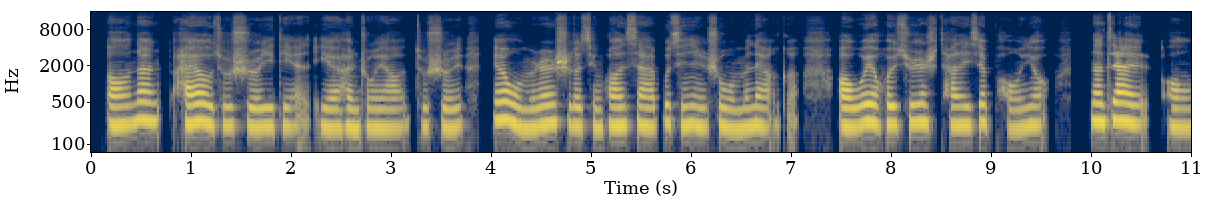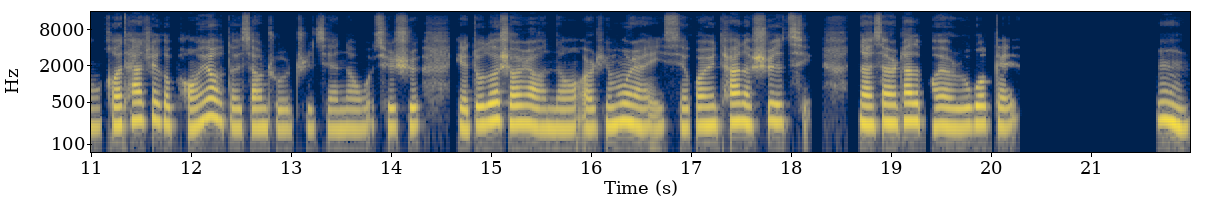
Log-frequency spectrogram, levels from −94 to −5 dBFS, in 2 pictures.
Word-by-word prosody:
呃， 215 0 +3
那 245 0 +2 0.2
还 220 - +2
有 230 -1 +5
就 210 0 -5
是 200 -1 -1
一 205 - +1
点， 205 +3 -7
也 195 -3 -2
很 190 0 -1
重 195 0 -4
要， 190 0 -4
就 200 - -7
是 195 0 -3 0.3
因 250 - +1
为 255 - +6
我 230 -4 +4
们 190 0 -1
认 220 +2 +3
识 230 -2 +1
的 205 -1 0
情 200 -2 -6
况 210 0 +2
下， 210 -1 0
不 225 +3 -4
仅 215 -2 -3
仅 205 -2 -1
是 210 - -5
我 195 -2 0
们 190 +2 -2
2 205 -1 -2
个， - - -13 0.4
呃， 200 -1 +6
我 215 +3 +3
也 230 -1 +6
会 215 0 +2
去 225 +1 -3
认 230 0 +2
识 - - -7
他 215 - -3
的 210 - 0
一 210 - 0
些 230 +2 -1
朋 190 -2 -6
友。 210 +1 -2 0.4
那 235 -1 +4
在， 235 -1 +5 0.2
呃， 195 -1 -2
和 210 0 +2
他 245 +3 +2
这 250 0 -2
个 220 -2 0
朋 200 +1 -2
友 275 -2 +3
的 195 -4 -4
相 195 0 -2
处 185 -1 -7
之 190 0 -12
间 185 -1 -7
呢， 190 - -5
那 185 - -5
我 200 +4 -9
其 200 -1 -5
实 205 0 -2 0.4
也 195 -3 0
多 215 +3 +2
多 240 +2 +6
少 220 -2 +3
少 205 -3 +1
能 190 0 -2
耳濡目染 205 +2 0
一 - - -6
些 200 -1 -6
关 210 +1 +1
于 215 - +1
他 230 +2 +3
的 225 -2 +2
事 230 +1 0
情， 230 - -11 0.5
那 220 -3 +4
像 230 +2 +3
是 225 - +1
他 240 +1 +5
的 235 - +3
朋 205 +1 0
友 200 -1 +2
如 195 +1 0
果 215 0 +4
给 215 +1 -4 1.4
嗯， 230 -6 +2
210 Hz, 250 characters per minute, -20 LUFS, 195-225 Hz, 1.4 s, 为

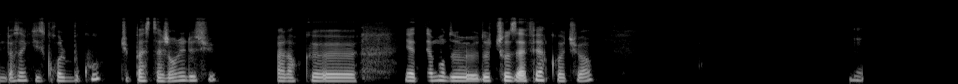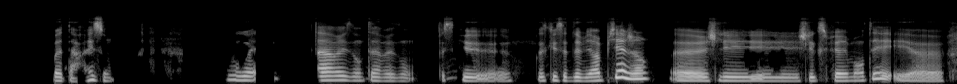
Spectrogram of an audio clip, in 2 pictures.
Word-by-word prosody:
une 155 - -10
personne 185 0 -4
qui 160 -3 -9
scrolle 165 +2 -4
beaucoup, 235 +10 -6 0.2
tu - - -9
passes 170 0 -2
ta 155 - -3
journée 155 +5 0
dessus. 185 +3 -5 0.6
Alors 160 -2 -4
que, 170 - -4 0.4
heu, - - -16 0.4
il - - -5
y - - +6
a - - +2
tellement 180 +2 -4
de 170 - +2
d'autres 170 - -1
choses 180 -1 +3
à 85 - +7
faire, 195 - 0
quoi, 160 - -3
tu 160 - -5
vois? 165 +5 -3 2.6
Mmh. 190 -2 -12 1.5
Bah, 175 -1 +2
tu - - -6
as - - -4
raison. 185 -4 +1 1.1
Ouais, 195 -3 +1 0.6
tu - - +4
as 195 +1 +7
raison, 190 -3 0
tu 180 - -3
as 175 - +1
raison. 160 -1 -6 0.2
Parce 290 - -4
que, 170 - 0
heu, - - -10 0.2
parce 175 0 -2
que 190 - 0
ça 175 - -1
devient 165 0 +1
un 175 +1 +5
piège 315 - +7
hein! 265 +1 +5 0.2
Heu, 90 -1 +5
je - - +1
l'ai 165 -2 +1
je - - +3
l'ai - - +2
expérimenté 175 +9 +2
et 95 - +1
heu 80 -1 0
170 Hz, 170 wpm, -24 LUFS, 160-185 Hz, 2.6 s, à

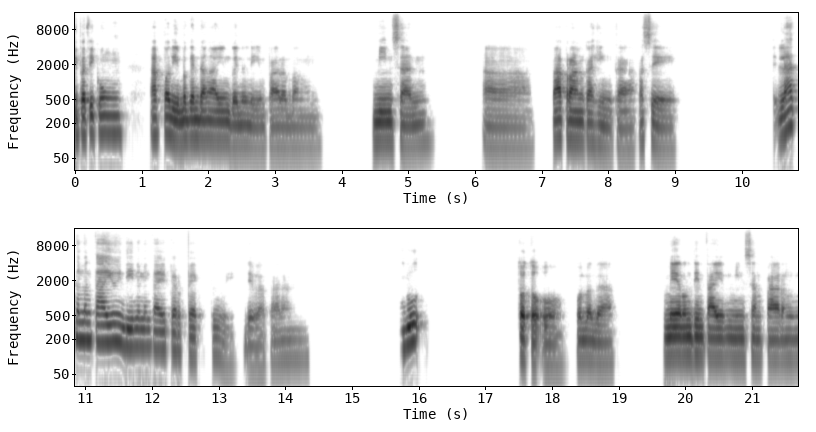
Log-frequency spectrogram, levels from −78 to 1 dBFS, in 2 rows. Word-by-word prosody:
pati 130 +1 +5
kung 135 0 -1 0.4
actually, 125 -1 +3
maganda 115 +1 +4
nga 110 -1 +2
yung 110 -1 0
gano'n, 95 0 -1
eh, 85 - -6
yung 85 - -13
para 85 0 -4
bang, 85 0 -13 0.8
minsan, 100 -2 -1 0.8
ah, 85 -1 -8 0.3
paprangkahin 105 -6 +1
ka 80 0 -6
kasi 85 -5 -4 1.5
eh, - - -11
lahat 175 - +2
naman 195 -1 +1
tayo, 175 0 +2
hindi 160 -4 +2
naman 150 -1 -3
tayo 135 -1 0
perpekto, 105 -6 -6
eh, 75 0 -22
di - - -7
ba? 75 -1 -9
Parang 95 +1 -14 1.4
Igu 170 - +3 1.3
Totoo. 85 - +3
Kumbaga, 90 -2 -3 0.8
meron 110 0 +6
din 110 -1 +3
tayong 100 0 +2
minsan 100 -1 -3
parang, 95 0 -1
100 Hz, 100 wpm, -23 LUFS, 90-125 Hz, 1.5 s, meron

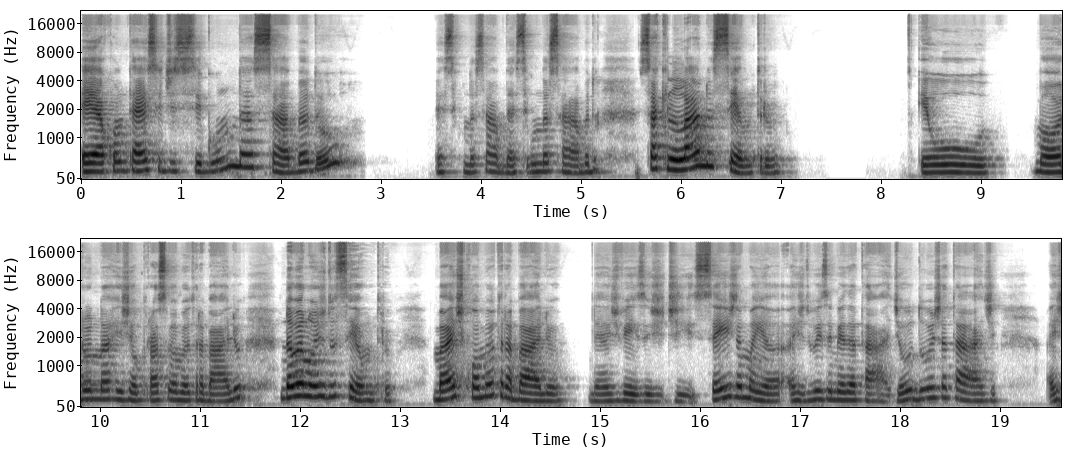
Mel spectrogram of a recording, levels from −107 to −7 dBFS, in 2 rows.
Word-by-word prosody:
Eh, 200 0 +8
acontece 215 +3 +2
de 210 0 -5
segundo 210 +9 0
a 305 0 0
sábado, 205 -6 +3 1.1
é 185 - -7
segunda 185 -1 -3
a - - -11
sábado? 185 -2 -5
É, - - -5
segunda 190 +3 -1
a 200 - -5
sábado, 190 +1 -1 0.4
só 265 -1 +3
que 270 -1 -2
lá 255 +6 +8
no 335 -1 +3
centro. 170 - +2 1.4
Eu 175 -1 -1 0.3
moro 190 +1 +2
na 210 0 -2
região 195 -3 -4
próxima 185 +2 0
ao - - -4
meu 180 -1 -3
trabalho, 180 +5 -4 0.3
não 255 +3 +6
é 290 - +8
longe 275 -1 +3
do 270 0 -4
centro, 180 - -1 0.4
mas 215 +7 +3
como 250 +1 -1
eu 290 - 0
trabalho, 175 - -1 0.2
né, 165 -1 -8
as 170 - -7
vezes 165 -2 -5
de 165 -2 -8
6:00 215 -7 -1
às 175 +1 -5
14:30 185 -4 -4
ou 205 +4 -2
14:00 210 -7 -4 0.5
às 165 +6 -6
190 Hz, 140 wpm, -21 LUFS, 175-225 Hz, 1.4 s, Eh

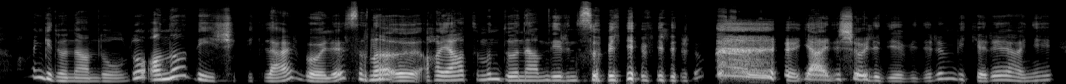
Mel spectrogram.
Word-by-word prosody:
Hangi 320 -8 -3
dönemde 155 -2 -4
oldu? 155 - -4
Ana 275 - +3
değişiklikler 175 - -4
böyle 155 - +1
sana, 230 -4 +3
ııı, 170 -1 +4
hayatımın 210 +5 0
dönemlerini 185 0 -2
söyleyebilirim. 200 - +1 0.8
Iıı, - - 0
yani, 230 - +1
şöyle 180 -7 +2
diyebilirim, 155 - -9
bir 230 -3 -12
kere, 195 +6 -2
hani, 180 +5 -9
190 Hz, 100 wpm, -21 LUFS, 165-225 Hz, 0.8 s, ııı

